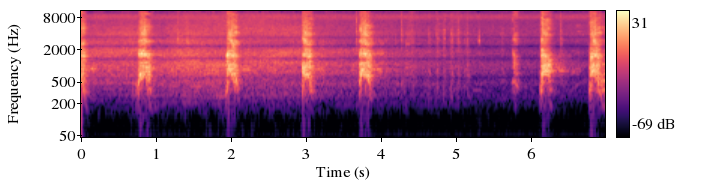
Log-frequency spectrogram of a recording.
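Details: A Lhasa Apso gives short, sharp single yaps roughly every second with brief pauses, barking at a beetle; faint background hum beneath.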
